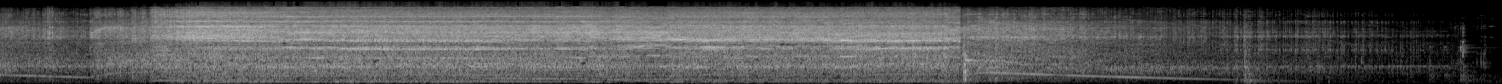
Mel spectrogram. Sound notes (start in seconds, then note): 0.5 grind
